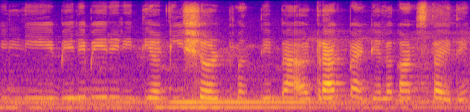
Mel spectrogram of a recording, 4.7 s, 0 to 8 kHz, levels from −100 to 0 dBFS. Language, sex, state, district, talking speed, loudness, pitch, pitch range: Kannada, female, Karnataka, Dakshina Kannada, 180 wpm, -19 LUFS, 140 Hz, 130-190 Hz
